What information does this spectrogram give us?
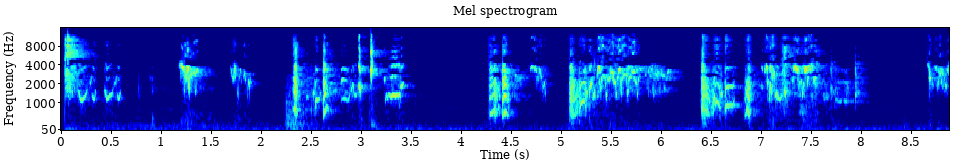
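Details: Budgerigar chattering: bursts of scratchy warbles, sharp clicks and bright high chirps tumbling together with short pauses between, busy and irregular throughout.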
